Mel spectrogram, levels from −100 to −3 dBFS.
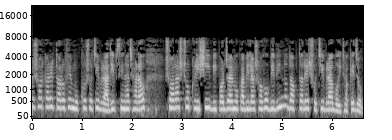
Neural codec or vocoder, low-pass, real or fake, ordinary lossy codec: none; none; real; none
